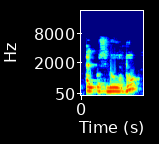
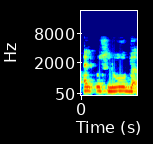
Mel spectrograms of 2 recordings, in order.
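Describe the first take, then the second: First: L usloubu with the written -u sounded at the end; final vowel voiced. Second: L usloub ending on a stopped b, no final vowel; last letter blocked. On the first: Teacher reading what is written, final u of usloubu sounded. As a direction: voice the last u of usloubu. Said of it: "Bon, c'est marqué L". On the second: Teacher reading the word alone, final b of usloub blocked. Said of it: "bloquer la dernière lettre". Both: Shown as a demonstration.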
